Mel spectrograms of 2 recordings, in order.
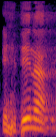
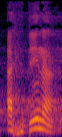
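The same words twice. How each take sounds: First: "اهدنا" with a plain connecting i; correct ihdina. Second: "أهدنا" opened with a hamza a; wrong ahdina. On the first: Teacher modelling the correct reading, "اهدنا" as ihdina. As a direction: start "اهدنا" with ih. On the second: Teacher showing the error, "أهدنا" as in giving a gift. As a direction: start "أهدنا" with a hard ah. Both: Shown as a demonstration. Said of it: "تفتح ألف الوصل".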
